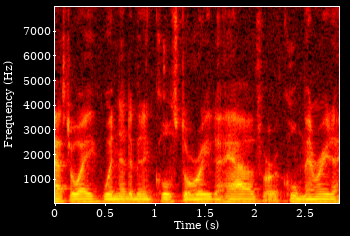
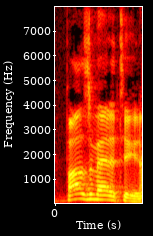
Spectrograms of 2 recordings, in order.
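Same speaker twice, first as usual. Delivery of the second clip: higher, louder cheer of the phrase; pumped-up self pep talk; 8 semitones higher, 5 dB louder, faster than usual. Shown as a demonstration. Psyching himself up about Bert, a loud cheerful chant. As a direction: hype yourself up.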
